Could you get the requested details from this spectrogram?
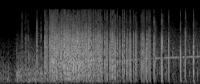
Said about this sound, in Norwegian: Fyrverkeri mot politi.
